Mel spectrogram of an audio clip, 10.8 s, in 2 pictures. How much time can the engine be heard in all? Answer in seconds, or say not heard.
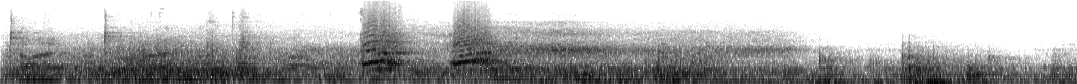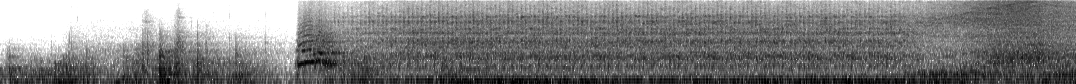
4 s.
